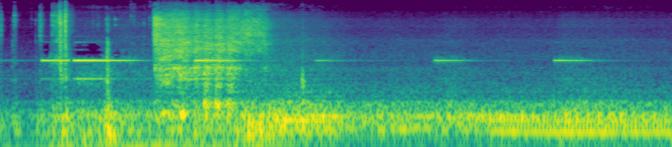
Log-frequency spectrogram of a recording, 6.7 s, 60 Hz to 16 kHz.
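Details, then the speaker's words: Toyota 4Runner after sitting overnight, cylinder 4 misfire code (also P0446 EVAP fault), check engine light flashing: cranks and catches, idle stumbles unevenly with a dash chime beeping, then calms; cold-start misfire, owner questions head gasket. "yeah we got we still got that misfire yup it's still there and it calms down so that's how it is and the check engine flashes"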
